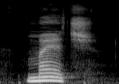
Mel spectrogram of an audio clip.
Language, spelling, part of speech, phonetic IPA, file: Ukrainian, меч, noun, [mɛt͡ʃ], Uk-меч.ogg
- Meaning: sword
